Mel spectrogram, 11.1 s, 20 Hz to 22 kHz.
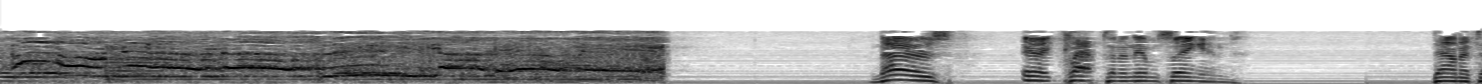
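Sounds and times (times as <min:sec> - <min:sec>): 
loud drawn-out scream: 0:00.1 - 0:05.0
speech: 0:07.0 - 0:07.2, 0:07.8 - 0:09.4, 0:10.8 - 0:11.1.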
